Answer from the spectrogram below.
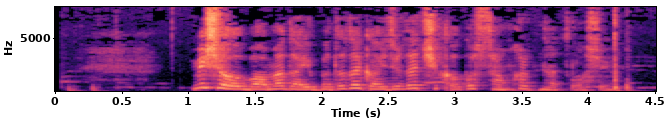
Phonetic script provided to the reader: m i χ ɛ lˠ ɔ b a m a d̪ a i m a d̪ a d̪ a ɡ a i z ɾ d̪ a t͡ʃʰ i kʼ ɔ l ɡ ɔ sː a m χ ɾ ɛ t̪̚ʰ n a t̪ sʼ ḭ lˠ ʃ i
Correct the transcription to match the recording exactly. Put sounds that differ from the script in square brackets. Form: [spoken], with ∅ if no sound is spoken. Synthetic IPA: m i [ʃ] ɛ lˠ ɔ b a m a d̪ a i [b] a d̪ a d̪ a ɡ a i z ɾ d̪ a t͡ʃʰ i kʼ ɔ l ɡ ɔ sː a m χ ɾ ɛ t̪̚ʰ n a t̪ sʼ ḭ lˠ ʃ i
